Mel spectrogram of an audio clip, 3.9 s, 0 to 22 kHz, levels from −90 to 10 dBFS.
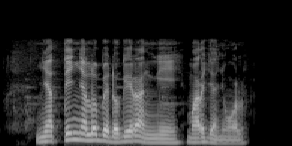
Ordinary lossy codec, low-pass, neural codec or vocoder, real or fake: none; 7.2 kHz; none; real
